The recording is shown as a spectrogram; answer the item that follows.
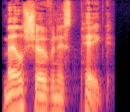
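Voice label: "male chauvinist", British English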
